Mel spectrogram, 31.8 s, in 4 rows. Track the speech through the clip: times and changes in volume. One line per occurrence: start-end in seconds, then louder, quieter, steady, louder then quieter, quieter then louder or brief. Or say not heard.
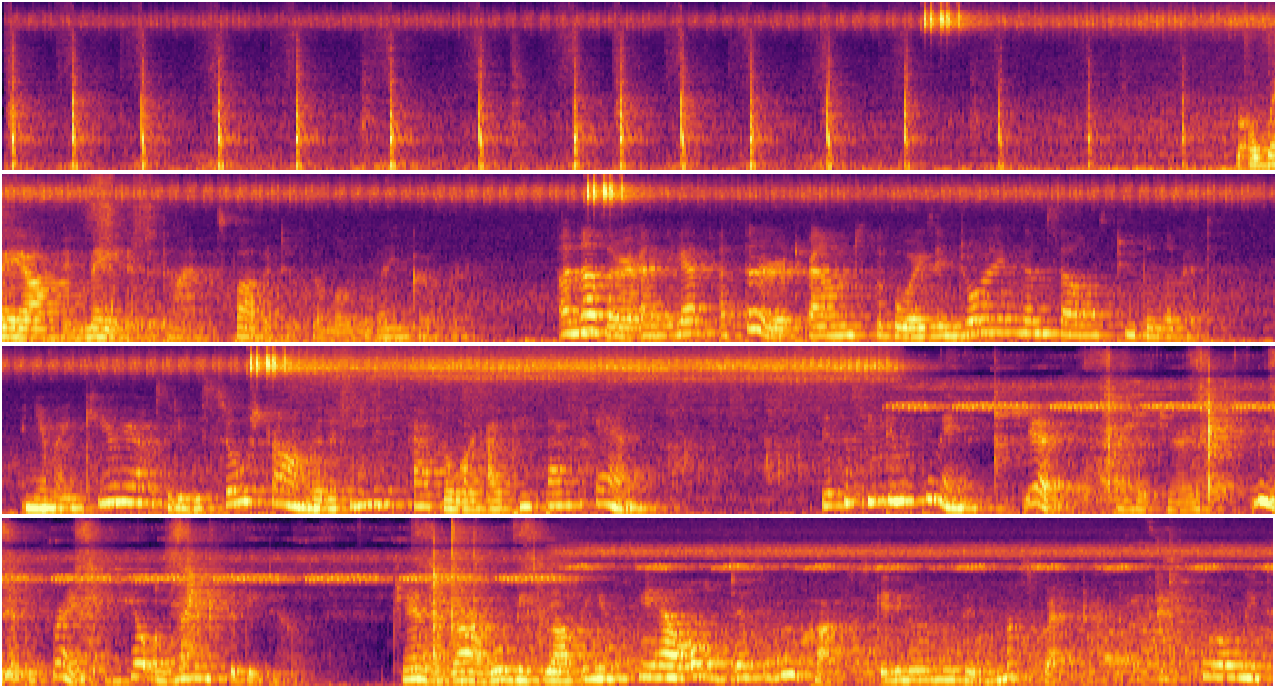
7.7-31.7 steady.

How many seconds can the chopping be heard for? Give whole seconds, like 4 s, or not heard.
9 s.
